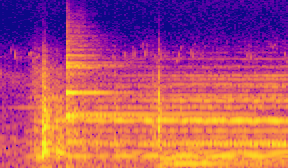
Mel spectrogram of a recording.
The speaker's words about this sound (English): The clank of the bell as he reaches for that hatchet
